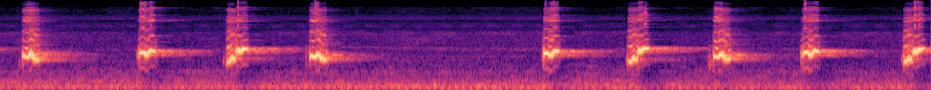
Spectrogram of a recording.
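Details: A yellow-vented bulbul sings a lively 'ropel panjang' lure song to draw other bulbuls into singing. Four bubbly slurred whistles are followed by a gap of more than a second, then five more, over a steady low hum.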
